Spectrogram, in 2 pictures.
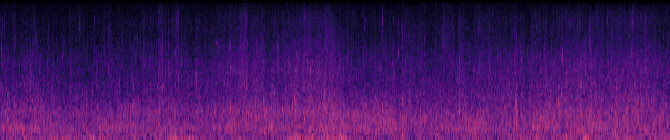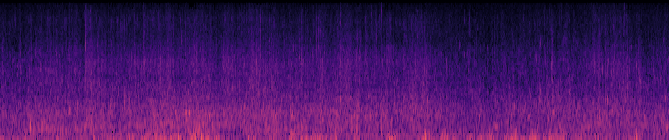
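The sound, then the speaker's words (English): Freshwater waves of a large reservoir in southern Scotland lap and splash against rocks in a steady, uneven rhythm in October, mixed with a continuous rush of cold wind buffeting the microphone; no one speaks. “But just listen to that, the sound of the fresh water waves and the cold wind together.”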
